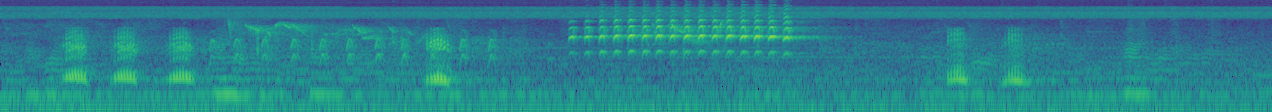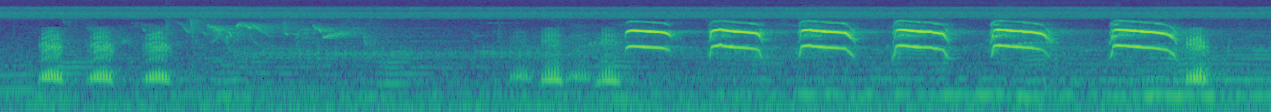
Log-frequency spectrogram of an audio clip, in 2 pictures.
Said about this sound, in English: A pileated woodpecker.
